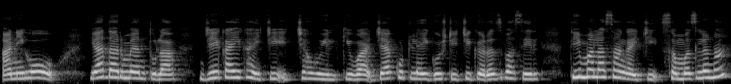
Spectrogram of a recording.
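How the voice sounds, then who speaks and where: A teasing, affectionate young husband in a storybook, fond and playful toward his wife. A woman reads him out in a high, light voice that rises above her narration. The lines come quick and bantering. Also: darkish tone, close to an everyday voice. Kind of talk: storybook dialogue reading.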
